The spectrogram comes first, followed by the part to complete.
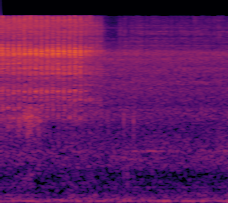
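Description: Insect chirring outdoors, a steady high buzz with a fast, even pulse, that stops suddenly about a second in, leaving a low rumble underneath.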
